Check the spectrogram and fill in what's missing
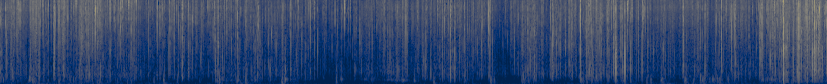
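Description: A small yellow and pink foam sponge wrapped in clear cling film is repeatedly pressed and crushed by fingertips against a cloth. The result is a steady stream of soft, crinkly, crunchy plastic crackles with bright, dense texture. A few louder crunches come near the end.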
